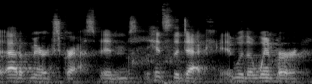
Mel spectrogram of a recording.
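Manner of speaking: normal talking voice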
